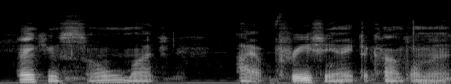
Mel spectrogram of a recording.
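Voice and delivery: very quiet, low, rough mutter through gritted teeth. In front of strangers, a character answers Grendel through gritted teeth. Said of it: "through gritted teeth".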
